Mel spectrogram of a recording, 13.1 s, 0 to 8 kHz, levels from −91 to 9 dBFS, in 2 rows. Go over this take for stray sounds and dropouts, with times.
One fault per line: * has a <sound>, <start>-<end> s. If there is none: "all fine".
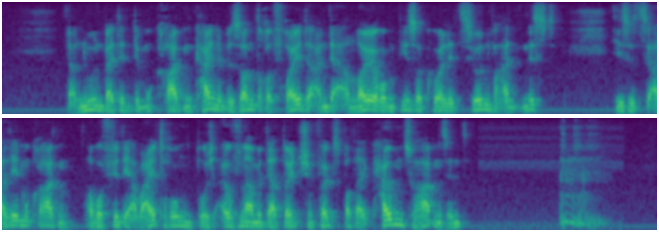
* has a throat clearing, 12.1-12.7 s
